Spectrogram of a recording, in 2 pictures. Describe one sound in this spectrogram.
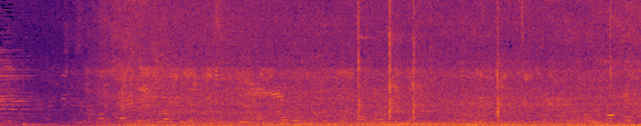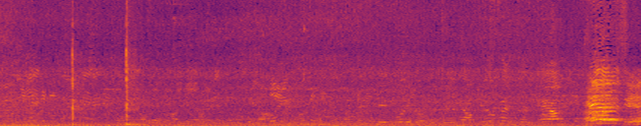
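Many hand drums rattle rapidly as a group of men twirl them.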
